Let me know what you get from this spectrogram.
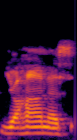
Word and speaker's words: Johannes: Johannes is basically if you would pronounce it with a Y instead of a J. – Okay. – In your way of pronouncing things, and Eckerström, good luck.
